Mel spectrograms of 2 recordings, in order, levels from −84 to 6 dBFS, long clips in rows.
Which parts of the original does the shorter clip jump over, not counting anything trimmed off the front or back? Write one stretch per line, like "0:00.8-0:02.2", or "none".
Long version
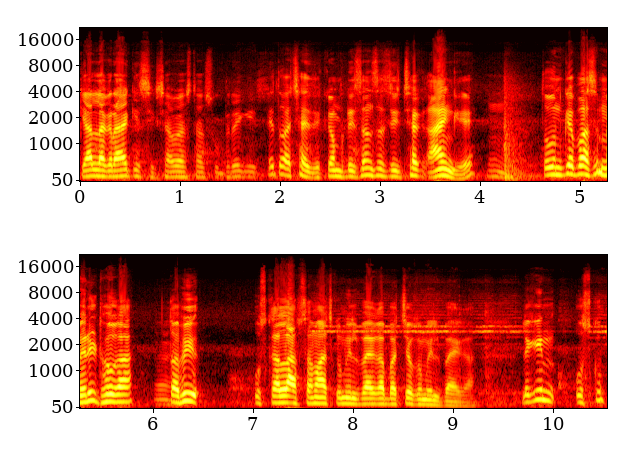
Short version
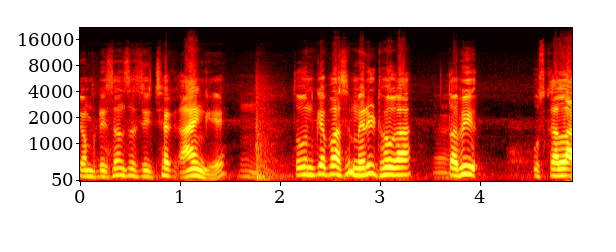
none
